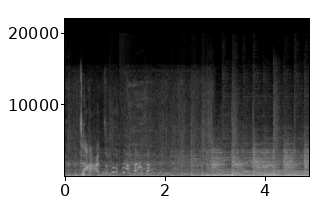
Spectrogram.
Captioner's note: both laugh; energetic music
